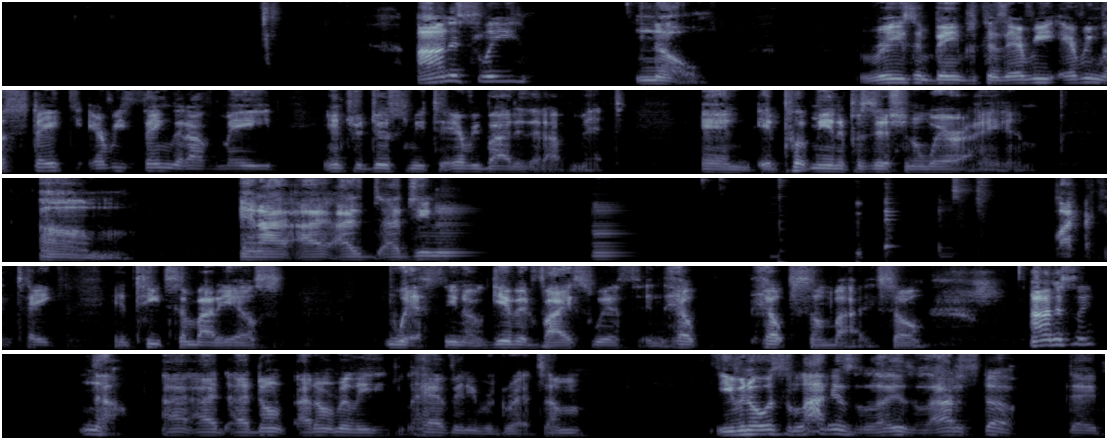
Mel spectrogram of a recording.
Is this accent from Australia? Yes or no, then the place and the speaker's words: no; Chicago, Illinois, United States; I'm a Chicago boy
